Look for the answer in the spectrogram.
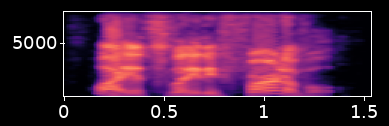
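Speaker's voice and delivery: high, loud, amazed that anyone could ask; astonished boy. A narrator's reading. Boy astonished that the stranger doesn't know the lady, high and loud. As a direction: blurt it out as if everyone knows. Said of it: "He gave me a look of astonishment".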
